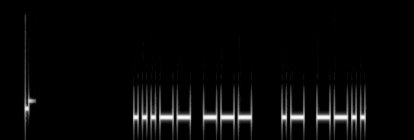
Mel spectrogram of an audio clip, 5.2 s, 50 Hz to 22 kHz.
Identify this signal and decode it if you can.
Morse code, heard as a keyed tone, about 22 wpm, 700 Hz. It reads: 3O AZ
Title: Winter Field Day Exchanges 22wpm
